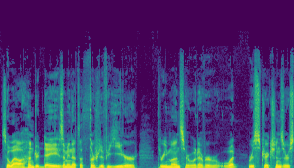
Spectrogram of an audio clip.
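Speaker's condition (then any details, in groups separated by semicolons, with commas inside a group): No condition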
